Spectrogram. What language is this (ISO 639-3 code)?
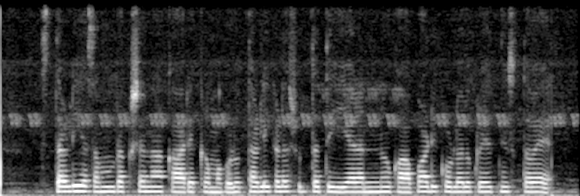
kan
